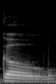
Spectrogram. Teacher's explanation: our o sound is not a pure o rather it drifts towards ooh near the end if you say a word like go really slowly you should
